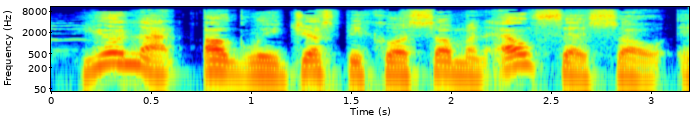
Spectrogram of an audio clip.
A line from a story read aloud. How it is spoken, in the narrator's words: answered Annie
